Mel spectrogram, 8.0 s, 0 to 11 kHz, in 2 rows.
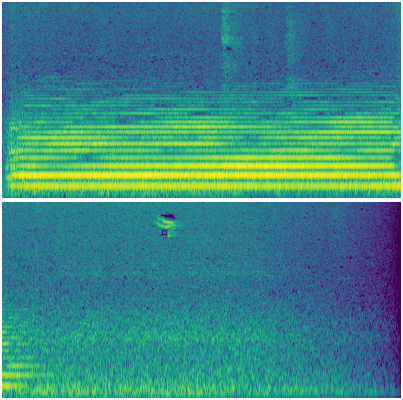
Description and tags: A fog horn in San Francisco Ca. USA 2010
